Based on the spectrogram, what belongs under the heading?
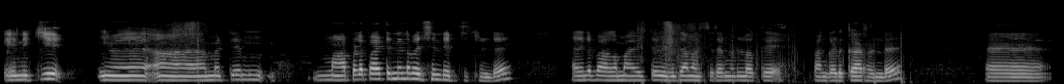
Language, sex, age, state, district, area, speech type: Malayalam, female, 45-60, Kerala, Wayanad, rural, spontaneous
